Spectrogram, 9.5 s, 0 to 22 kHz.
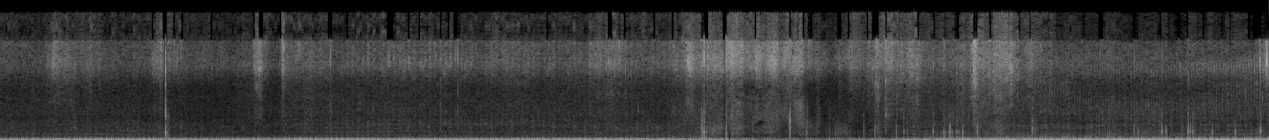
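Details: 1998 Toyota Camry at idle; loud, deep throbbing rumble with raw unmuffled burble from an exhaust leak at the flex pipe.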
